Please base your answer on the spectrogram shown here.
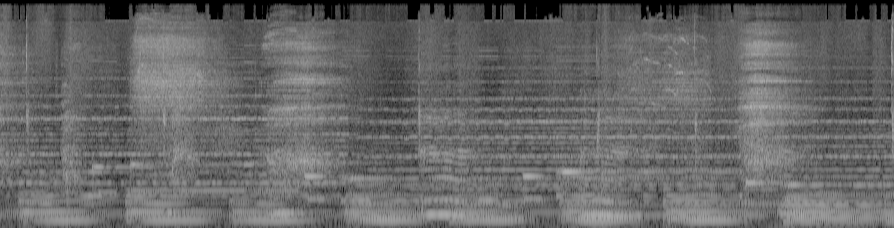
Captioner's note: breathing heavily, moaning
